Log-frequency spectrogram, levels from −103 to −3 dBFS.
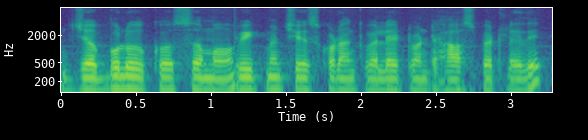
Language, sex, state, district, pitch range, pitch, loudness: Telugu, male, Andhra Pradesh, Anantapur, 110-120 Hz, 115 Hz, -26 LUFS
